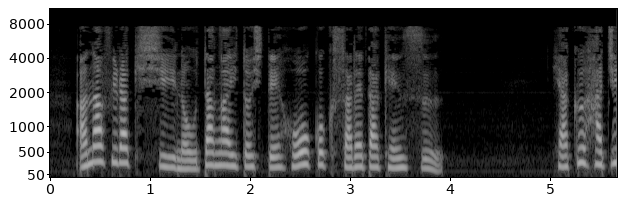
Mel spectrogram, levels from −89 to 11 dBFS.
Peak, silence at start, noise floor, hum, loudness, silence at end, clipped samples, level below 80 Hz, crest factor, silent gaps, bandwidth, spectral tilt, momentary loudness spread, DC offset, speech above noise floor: -10 dBFS; 0.25 s; -70 dBFS; none; -28 LUFS; 0 s; under 0.1%; -66 dBFS; 18 dB; none; 8 kHz; -5.5 dB/octave; 8 LU; under 0.1%; 42 dB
